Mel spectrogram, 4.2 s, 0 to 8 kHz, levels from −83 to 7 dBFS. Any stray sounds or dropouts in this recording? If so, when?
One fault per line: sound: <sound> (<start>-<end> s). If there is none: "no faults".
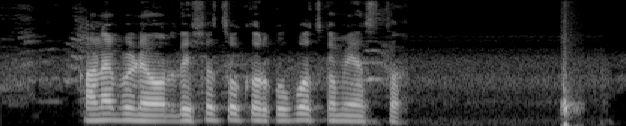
sound: whoosh (3.7-3.9 s)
